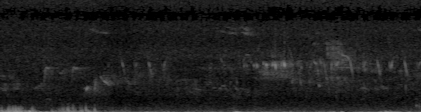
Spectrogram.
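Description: Faint birdsong: scattered chirps and short twittering phrases, densest a little past the middle, over a low rumble that fades out in the first second and a half.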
